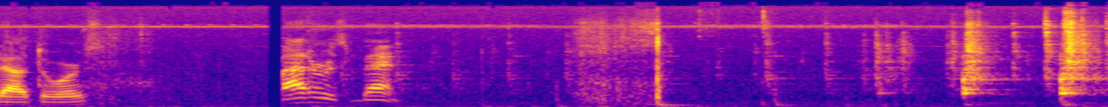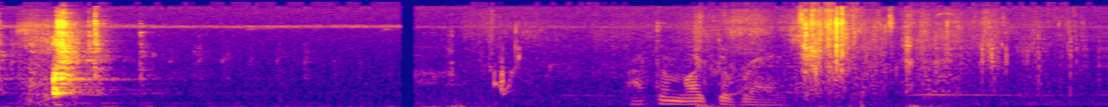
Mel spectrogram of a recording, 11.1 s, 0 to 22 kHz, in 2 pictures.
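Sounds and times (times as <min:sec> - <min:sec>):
sharp hard knocks and clanks: 0:02.0 - 0:07.6.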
